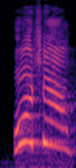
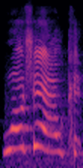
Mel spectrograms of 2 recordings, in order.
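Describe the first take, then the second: First: High, loud alarmed yell; kid yelling a warning. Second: Put-on a high call from a child; high kid warning. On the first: Acted. Kid yelling a warning to Kuno, high and loud. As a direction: scream the warning this time. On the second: Kid calling a warning to Kuno, high. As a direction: warn a friend in a high voice.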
